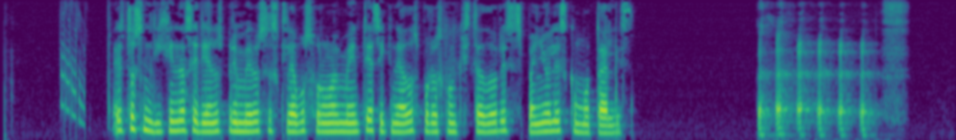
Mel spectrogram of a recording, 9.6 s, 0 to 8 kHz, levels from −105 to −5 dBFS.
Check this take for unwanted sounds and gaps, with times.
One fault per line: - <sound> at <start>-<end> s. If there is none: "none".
- chirp at 0.6-0.9 s
- laugh at 7.6-9.1 s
